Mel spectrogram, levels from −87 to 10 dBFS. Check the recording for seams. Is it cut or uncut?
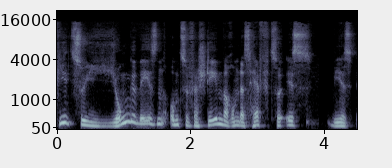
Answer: uncut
